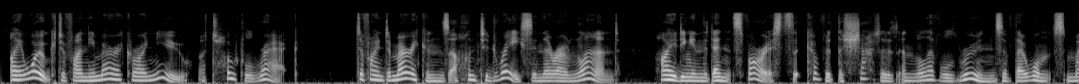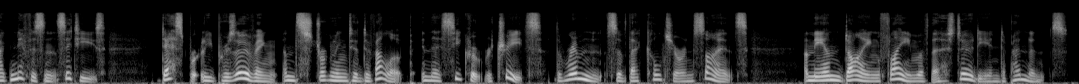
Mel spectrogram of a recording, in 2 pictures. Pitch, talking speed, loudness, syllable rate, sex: 185 Hz, 170 wpm, -20 LUFS, 5.7 syllables/s, female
